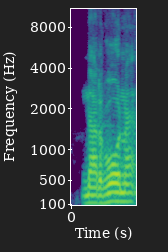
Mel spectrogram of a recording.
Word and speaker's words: Narbona: Narbona, así tal cual se escribe. Pronuncia. Con B, ¿verdad? Narbona, con B de bueno.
